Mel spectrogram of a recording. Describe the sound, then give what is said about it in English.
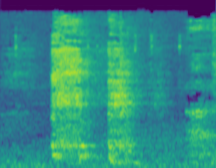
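Two harsh, loud coughs from someone unwell, coming in quick succession, each a short rough burst, with no talk around them. “I haven't been all that well in the last week, so you'll forgive me for coughing and various things like that.”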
